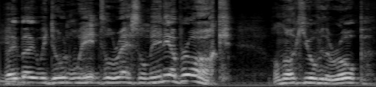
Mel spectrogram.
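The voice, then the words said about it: Scottish accent drifting toward American. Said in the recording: “My Scottish accent is kind of American now... It's kind of going a wee bit transatlantic... It was a bit American”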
